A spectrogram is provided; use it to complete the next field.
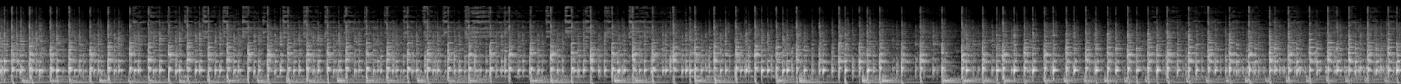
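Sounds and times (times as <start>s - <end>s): rapid drumming: 0.0s - 14.0s
steady ringing tone: 1.3s - 6.6s.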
